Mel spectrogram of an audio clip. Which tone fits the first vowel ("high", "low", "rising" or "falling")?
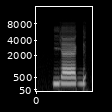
low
